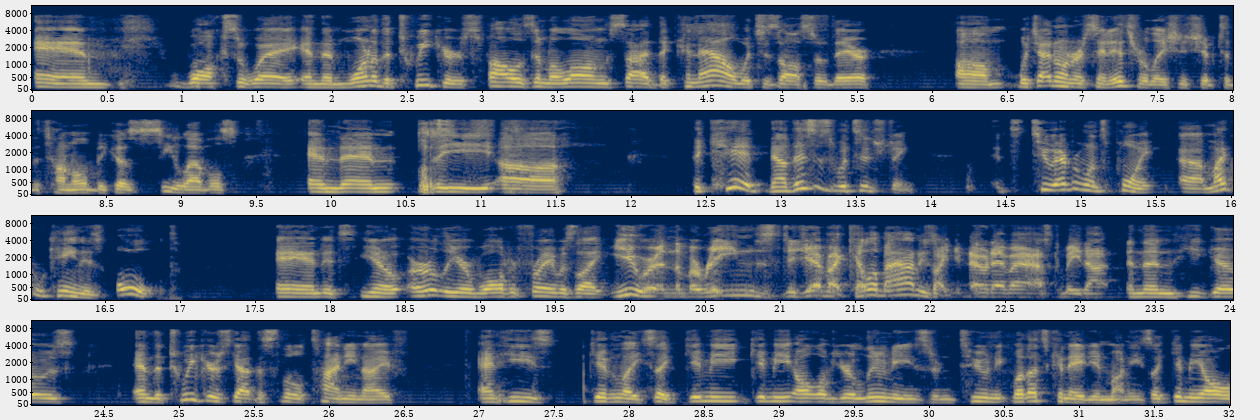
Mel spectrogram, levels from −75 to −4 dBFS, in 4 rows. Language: English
